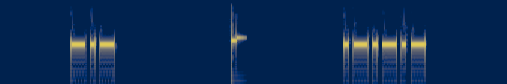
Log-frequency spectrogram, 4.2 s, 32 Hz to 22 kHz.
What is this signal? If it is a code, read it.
Morse code, heard as a keyed tone, about 30 wpm, 700 Hz. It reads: K .
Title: Single Character (Letter:Number:Punctuation:Prosign) Alt 30wpm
